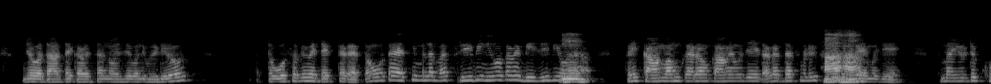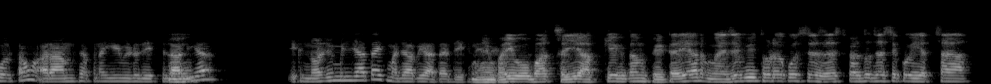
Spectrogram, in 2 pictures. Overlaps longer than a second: none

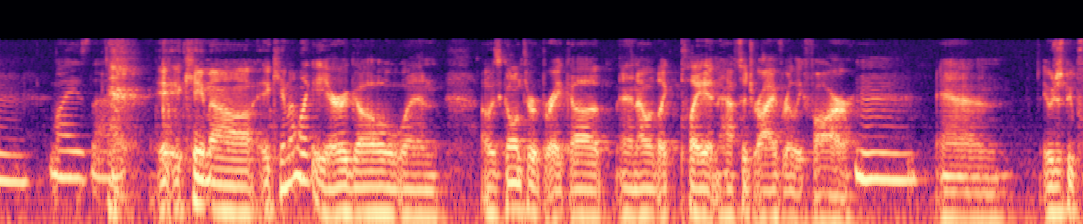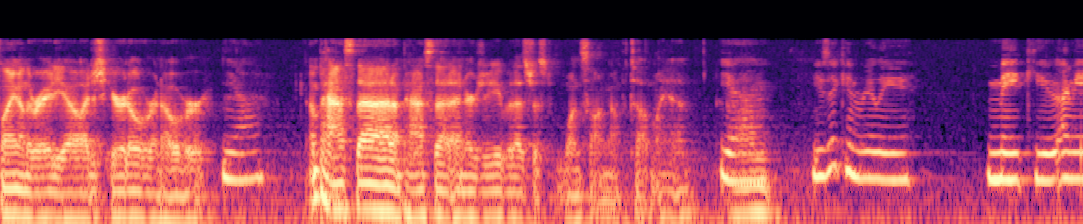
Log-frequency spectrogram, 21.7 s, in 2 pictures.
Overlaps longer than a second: none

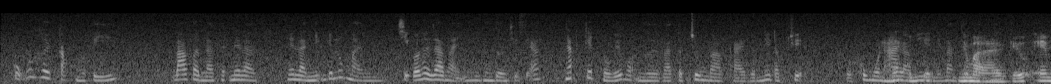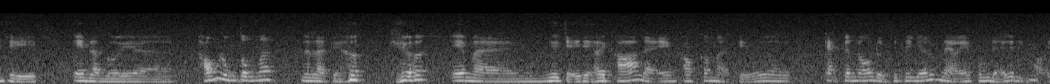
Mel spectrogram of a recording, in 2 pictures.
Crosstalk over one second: present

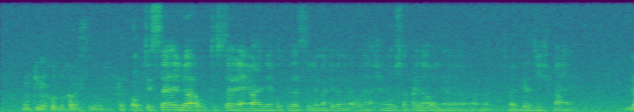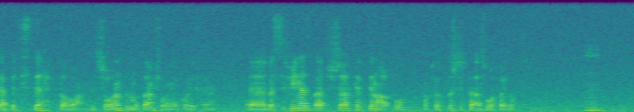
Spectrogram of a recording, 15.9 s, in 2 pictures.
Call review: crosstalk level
none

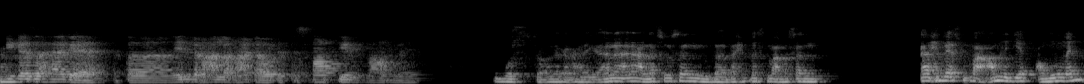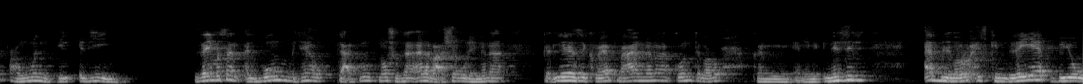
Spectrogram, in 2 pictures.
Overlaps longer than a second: none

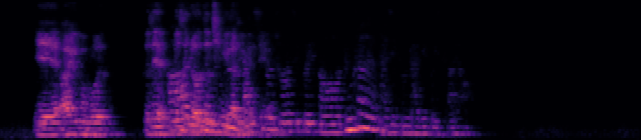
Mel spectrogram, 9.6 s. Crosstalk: present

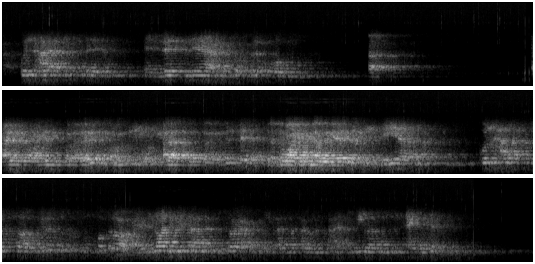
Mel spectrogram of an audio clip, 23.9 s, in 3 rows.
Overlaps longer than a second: present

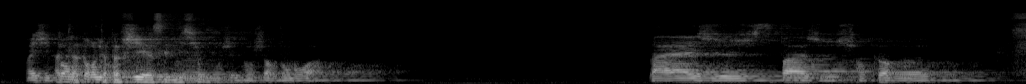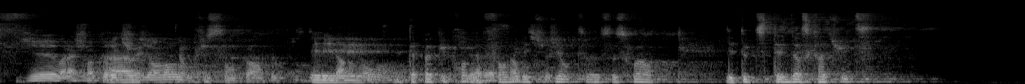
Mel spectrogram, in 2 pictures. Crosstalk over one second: present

